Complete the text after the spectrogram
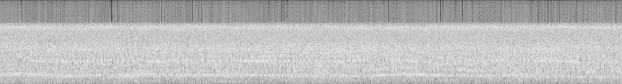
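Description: A small drone's propellers whine loudly and steadily, wavering slightly in pitch.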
